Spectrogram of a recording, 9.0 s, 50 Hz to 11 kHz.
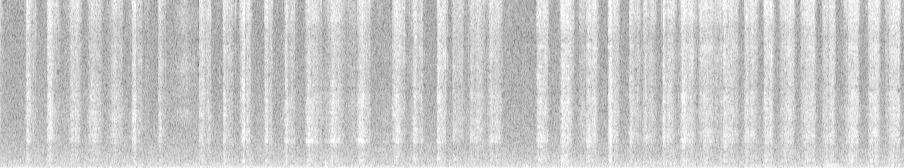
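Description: A black bristle brush sweeps across the carved, gilded brow of a painted wooden mask in about 29 quick strokes. Each stroke gives a dry, bright, scratchy swish, with a brief lull near the middle before the strokes pick up again. A faint low hum sits underneath.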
